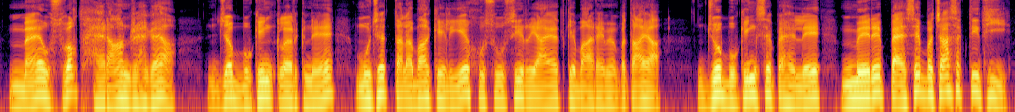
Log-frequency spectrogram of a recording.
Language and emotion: Urdu, surprised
